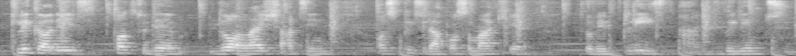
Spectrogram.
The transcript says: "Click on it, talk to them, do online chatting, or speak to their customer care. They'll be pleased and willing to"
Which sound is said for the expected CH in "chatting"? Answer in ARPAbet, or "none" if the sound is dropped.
SH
